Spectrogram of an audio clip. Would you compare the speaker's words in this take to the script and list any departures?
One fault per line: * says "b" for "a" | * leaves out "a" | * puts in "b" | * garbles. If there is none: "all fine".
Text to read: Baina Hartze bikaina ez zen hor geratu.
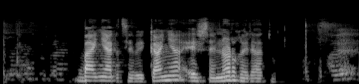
all fine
